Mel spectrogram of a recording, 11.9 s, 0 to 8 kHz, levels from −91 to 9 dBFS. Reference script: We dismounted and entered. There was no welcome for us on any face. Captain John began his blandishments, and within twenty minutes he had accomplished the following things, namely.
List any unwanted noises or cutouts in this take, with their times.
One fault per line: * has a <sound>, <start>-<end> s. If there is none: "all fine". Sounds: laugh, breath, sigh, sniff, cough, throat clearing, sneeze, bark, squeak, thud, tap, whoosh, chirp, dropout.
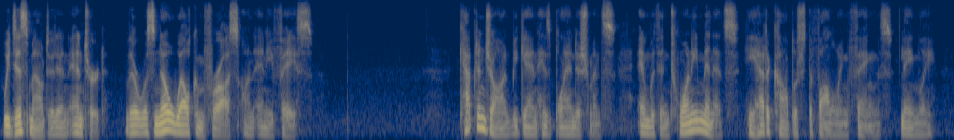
all fine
